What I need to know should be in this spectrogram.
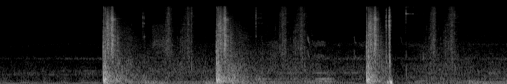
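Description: Rifle shots crack sharply in quick bursts.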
